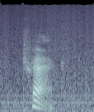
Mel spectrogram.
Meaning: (noun) 1. A mark left by something that has passed along 2. A mark or impression left by the foot, either of man or animal 3. The entire lower surface of the foot; said of birds, etc
- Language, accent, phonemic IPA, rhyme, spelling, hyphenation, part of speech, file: English, General American, /ˈtɹæk/, -æk, track, track, noun / verb, En-us-track.ogg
